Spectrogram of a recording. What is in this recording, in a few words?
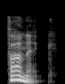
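"chthonic", British English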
